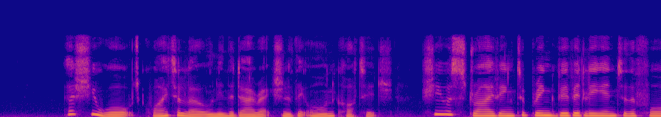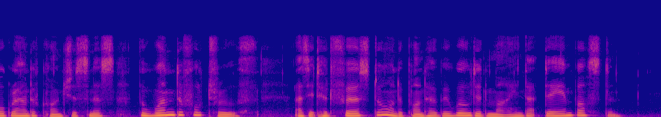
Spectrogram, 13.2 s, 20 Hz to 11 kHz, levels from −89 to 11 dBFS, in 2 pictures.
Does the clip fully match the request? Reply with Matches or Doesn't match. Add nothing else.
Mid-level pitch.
Matches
